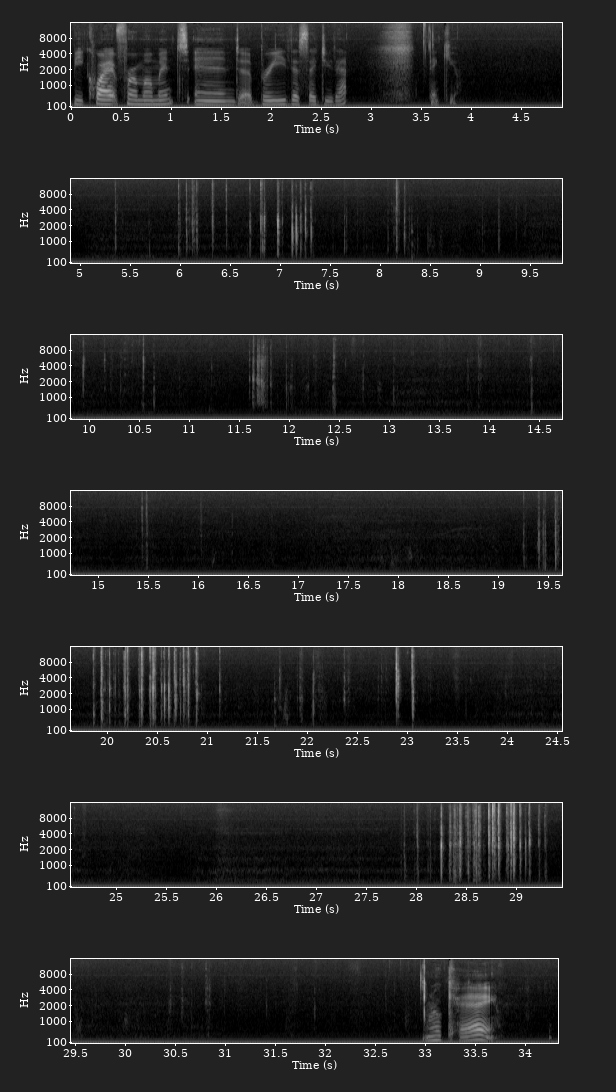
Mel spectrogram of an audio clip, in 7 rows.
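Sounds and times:
speech: 0.0 - 4.0
steady low hum: 0.0 - 34.3
oracle cards being shuffled: 5.3 - 16.8, 19.2 - 25.4, 27.8 - 32.9.

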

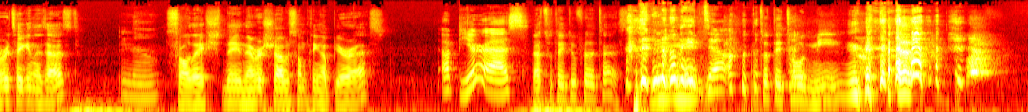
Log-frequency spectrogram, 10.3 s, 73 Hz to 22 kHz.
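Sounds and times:
speech: 0.0 - 9.9
laughter: 6.3 - 9.8
household dogs barking: 8.9 - 10.2.

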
